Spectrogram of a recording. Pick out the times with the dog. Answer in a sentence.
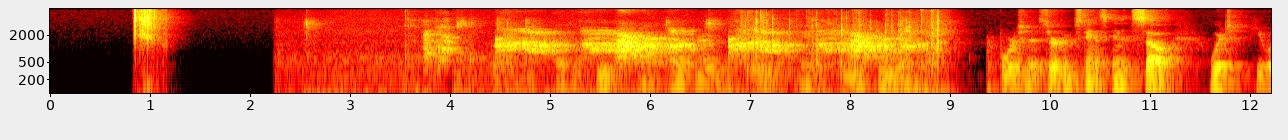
You can hear the dog from 3.7 to 8.8 s.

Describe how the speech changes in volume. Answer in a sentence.
The volume of the speech goes up.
